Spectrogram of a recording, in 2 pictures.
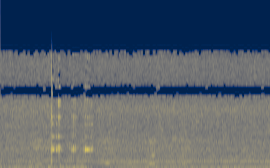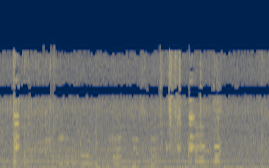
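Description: Steady low rumble of street traffic, with glass tumblers clinking a few times: once about a second in, again around four seconds, and a quick cluster near the seven-second mark.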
